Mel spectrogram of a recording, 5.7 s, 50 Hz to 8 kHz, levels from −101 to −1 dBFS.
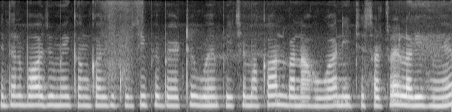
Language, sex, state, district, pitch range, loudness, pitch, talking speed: Hindi, female, Uttarakhand, Tehri Garhwal, 230-240 Hz, -16 LUFS, 230 Hz, 225 wpm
